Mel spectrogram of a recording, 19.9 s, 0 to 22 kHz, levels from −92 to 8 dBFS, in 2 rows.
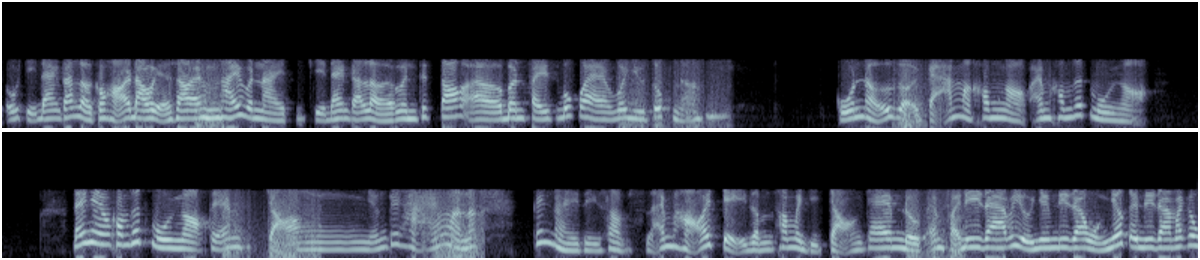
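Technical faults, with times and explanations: Throughout: Bluetooth CVSD headset codec. Nothing above 4 kHz, so the speech is narrow and boxy. The one-bit delta coding's step size lags loud high sounds, making s sounds scratchy under a granular hiss. This fits a 64 kbps headset link.
1.62–1.85 s, 5.13–6.10 s, 7.43–7.72 s, 11.81–12.64 s, 13.57–14.00 s, 17.51–17.98 s: bit errors on a Bluetooth voice link. Flipped bits add a rushing, crackly noise over the speech, heaviest around 13.6 s. There are no sharp clicks, because each bit carries little weight and the error decays away.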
